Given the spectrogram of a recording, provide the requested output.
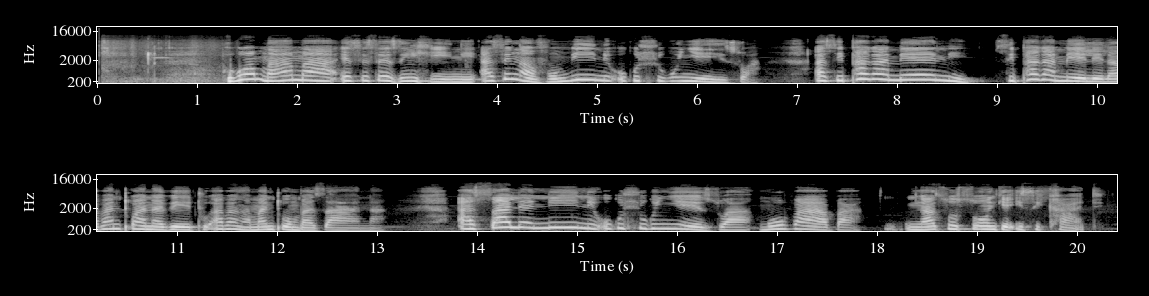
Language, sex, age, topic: North Ndebele, female, 25-35, health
